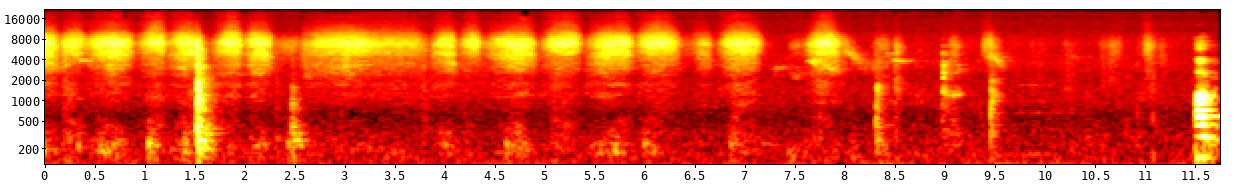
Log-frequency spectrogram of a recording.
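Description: A written section being rubbed off a board, rapid scratchy rubbing strokes in short bursts with pauses, fairly faint and close.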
